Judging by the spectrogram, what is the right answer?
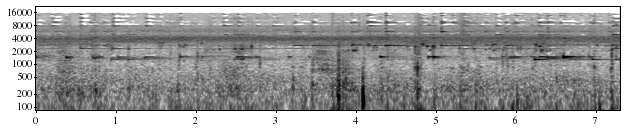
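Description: Plough bullocks' neck bells tinkling faintly and irregularly as the pair works the field, with a few soft knocks around the middle.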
